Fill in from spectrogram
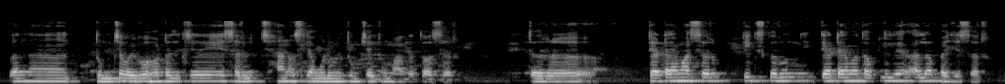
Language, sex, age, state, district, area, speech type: Marathi, male, 30-45, Maharashtra, Gadchiroli, rural, spontaneous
